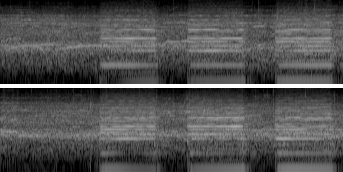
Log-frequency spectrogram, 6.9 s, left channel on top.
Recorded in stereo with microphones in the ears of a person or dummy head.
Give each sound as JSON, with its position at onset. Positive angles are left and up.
{"t": 2.0, "sound": "a siren", "side_deg": -20, "distance_m": 8.0}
